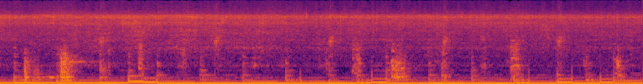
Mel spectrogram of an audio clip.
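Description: Diced potatoes, onion and tomato sizzling in hot oil in a non-stick frying pan. A spatula scrapes the pan at an irregular pace as it stirs them.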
